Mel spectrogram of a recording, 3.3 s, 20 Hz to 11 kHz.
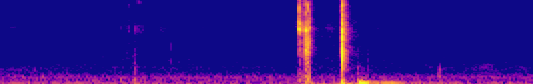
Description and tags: Sound of closing a highlighter. Recorded with a Neumann KMi 84 and a Fostex FR2.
